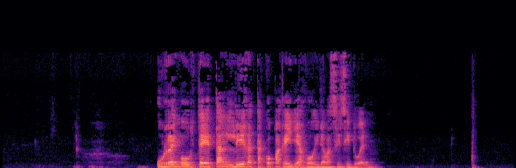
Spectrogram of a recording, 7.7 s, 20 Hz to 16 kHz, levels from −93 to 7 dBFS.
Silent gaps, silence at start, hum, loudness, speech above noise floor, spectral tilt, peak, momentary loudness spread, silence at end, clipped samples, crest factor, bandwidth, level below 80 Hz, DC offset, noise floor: none; 2.35 s; none; -20 LUFS; 54 dB; -5 dB/octave; -4 dBFS; 10 LU; 0.6 s; under 0.1%; 20 dB; 11.5 kHz; -60 dBFS; under 0.1%; -74 dBFS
